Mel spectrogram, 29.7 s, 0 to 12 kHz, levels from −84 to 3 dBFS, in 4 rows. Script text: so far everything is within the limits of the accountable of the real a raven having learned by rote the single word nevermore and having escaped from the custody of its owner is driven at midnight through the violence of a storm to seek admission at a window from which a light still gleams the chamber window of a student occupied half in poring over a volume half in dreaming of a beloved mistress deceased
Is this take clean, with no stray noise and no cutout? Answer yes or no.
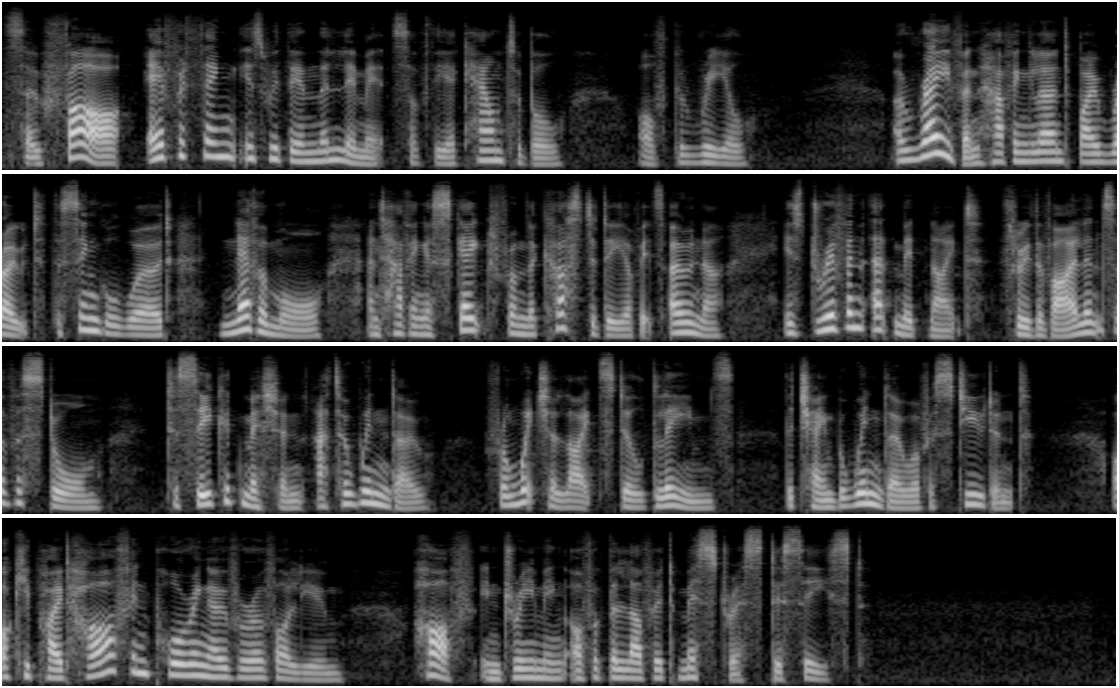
yes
